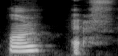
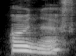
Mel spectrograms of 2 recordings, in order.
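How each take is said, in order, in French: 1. Aucun son n ne relie « un » à « œuf ». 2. Un son n relie « un » à « œuf ». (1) "et non" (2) "nous faisons la liaison du N avec O"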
